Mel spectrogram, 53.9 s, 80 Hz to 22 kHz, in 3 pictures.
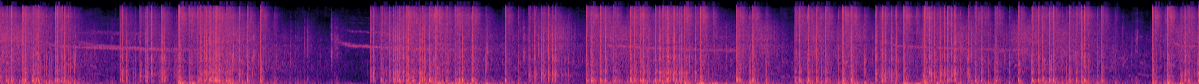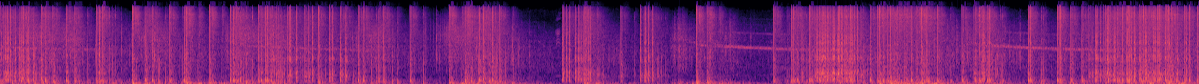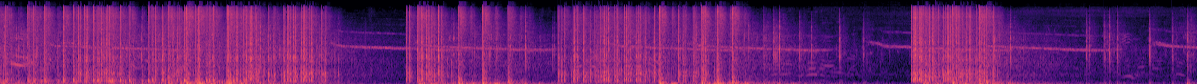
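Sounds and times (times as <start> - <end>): rapid firecracker bangs: 0.0 - 53.9
falling whistles: 0.7 - 3.2, 5.0 - 7.0, 9.0 - 11.4, 13.2 - 15.8, 17.5 - 19.9, 21.9 - 23.8, 28.4 - 30.9, 32.6 - 53.9.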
